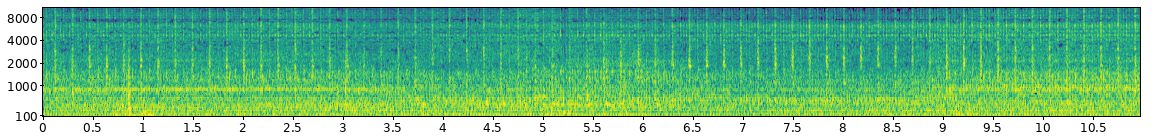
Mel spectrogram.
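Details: Mercedes ML350 BlueTec, OM642 turbo diesel, at idle. A light metallic tick about three times a second over the rumble, which an independent mechanic called normal: normal diesel idle ticking.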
